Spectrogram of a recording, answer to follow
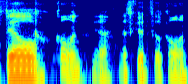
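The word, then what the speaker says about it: Phil Collen: Is it Phil Coen? No, it's C O L Len, I'm pretty sure. Phil Colen.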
